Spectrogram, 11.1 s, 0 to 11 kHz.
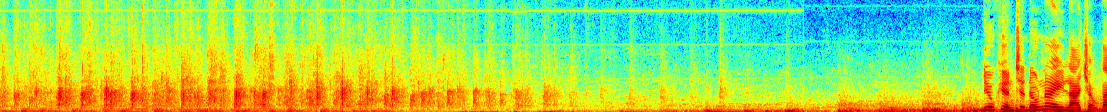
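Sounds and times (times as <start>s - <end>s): spectators clapping in rhythm: 0.0s - 8.1s.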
